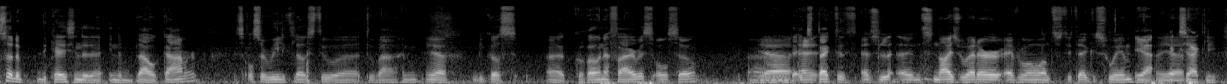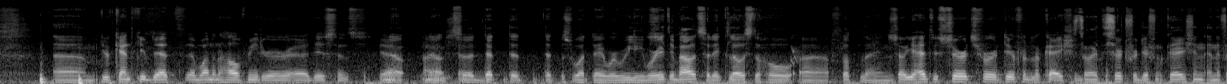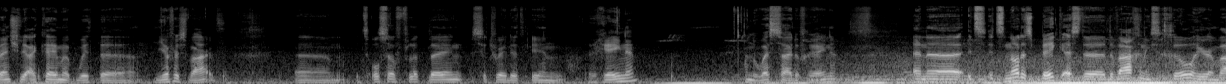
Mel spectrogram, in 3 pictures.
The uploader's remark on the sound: we did this outside, so you might hear cars passing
